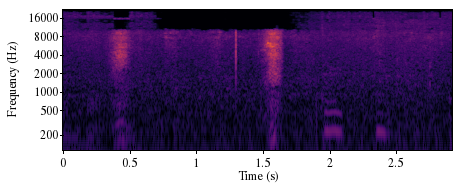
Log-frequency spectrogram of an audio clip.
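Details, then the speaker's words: Unvoiced, sneeze-like sounds from African wild dogs in the Okavango, recorded during social pack rally events. "And sometimes the dogs make these strange sounds. It is really odd. The sounds they make are unvoiced, kind of like sneezes."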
